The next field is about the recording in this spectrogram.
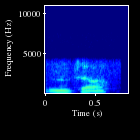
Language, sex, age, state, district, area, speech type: Nepali, female, 18-30, West Bengal, Kalimpong, rural, conversation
